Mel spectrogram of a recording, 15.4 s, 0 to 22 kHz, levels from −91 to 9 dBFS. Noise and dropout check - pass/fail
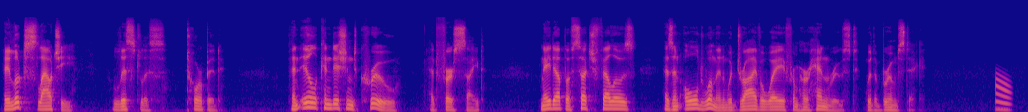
fail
